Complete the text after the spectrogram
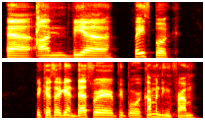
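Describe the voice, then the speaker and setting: A man's voice: medium pitch, little pitch movement, normal speed, a bit bright, no echo, clean studio sound. A man chatting casually and good-humoredly in a group conversation.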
